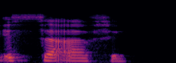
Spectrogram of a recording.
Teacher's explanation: So السقافة, you see, I'm not saying السقافة because the fa here is a sun letter, so we don't pronounce the lam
